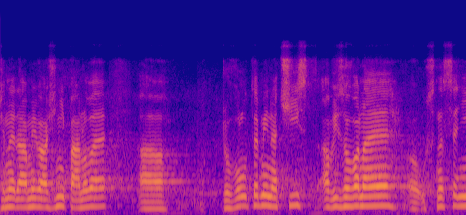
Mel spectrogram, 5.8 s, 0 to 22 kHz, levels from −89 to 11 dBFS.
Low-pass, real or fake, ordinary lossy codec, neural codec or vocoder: 7.2 kHz; real; Opus, 32 kbps; none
